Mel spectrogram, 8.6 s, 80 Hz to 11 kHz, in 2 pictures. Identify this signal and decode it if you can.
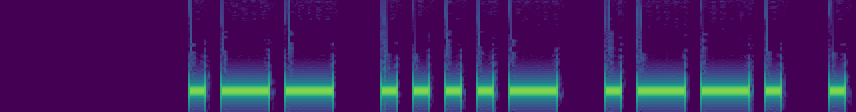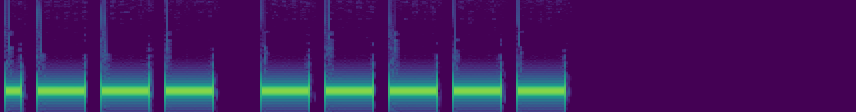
Morse code, heard as a keyed tone, about 15 wpm, 700 Hz. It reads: W4P20
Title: Code Groups - 5 Letter:Numbers - 15wpm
